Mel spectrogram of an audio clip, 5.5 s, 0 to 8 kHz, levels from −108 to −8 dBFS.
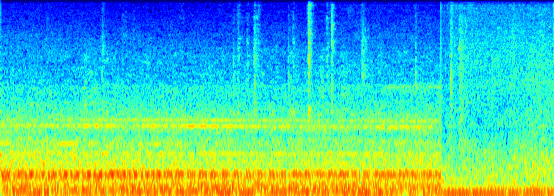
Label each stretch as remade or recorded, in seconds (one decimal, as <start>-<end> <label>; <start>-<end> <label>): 0.0-3.3 recorded; 3.3-5.5 remade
